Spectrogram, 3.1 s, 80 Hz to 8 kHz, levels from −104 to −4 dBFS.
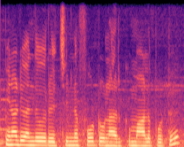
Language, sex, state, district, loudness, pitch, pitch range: Tamil, female, Tamil Nadu, Chennai, -11 LUFS, 205 Hz, 190-210 Hz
